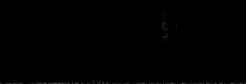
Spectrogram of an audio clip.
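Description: Near silence, with a few faint small clicks about half a second in and a brief faint rub near the end from the plastic joints of a Mafex Daredevil action figure being worked by hand.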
